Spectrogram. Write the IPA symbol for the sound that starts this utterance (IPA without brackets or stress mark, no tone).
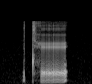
tʰ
